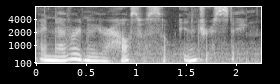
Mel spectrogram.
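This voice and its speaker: Storybook schoolgirl, curious and forthright, whispered; woman reader doing her, mellow tone. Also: mid-range voice, fast, vocal fry, natural voice. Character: curious, outspoken young schoolgirl.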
